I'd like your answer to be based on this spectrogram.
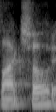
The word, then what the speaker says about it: Laxalt: Right, my second player is my pronunciation is it Diego Laxalt? Is how you say it? Is it hard salt? Hard X? – Laxalt? I think it's Laxalt, yeah.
